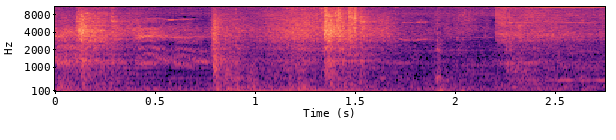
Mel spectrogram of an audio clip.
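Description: Crows cawing in the video game BioShock Infinite, several harsh caws in quick succession at moderate loudness, with faint mechanical game sounds underneath.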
